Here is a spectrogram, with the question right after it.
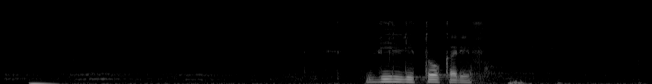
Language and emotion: Russian, neutral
